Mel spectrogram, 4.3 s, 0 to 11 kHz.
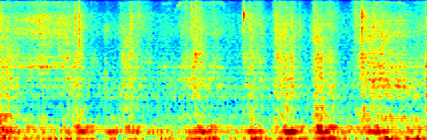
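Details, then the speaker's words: Rockrider ST530 S mountain bike rear hub after axle service, cone nut set against the bearing balls and locked with the lock nut, no play yet smooth: quiet even whirr with soft light ticking as the wheel coasts, no grinding, no more suspect noise. "Donc voilà, j'ai plus de bruit suspect, j'ai plus rien, apparemment on l'air nickel."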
